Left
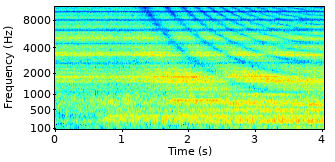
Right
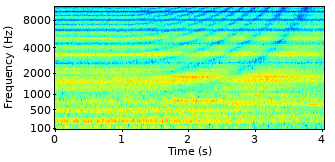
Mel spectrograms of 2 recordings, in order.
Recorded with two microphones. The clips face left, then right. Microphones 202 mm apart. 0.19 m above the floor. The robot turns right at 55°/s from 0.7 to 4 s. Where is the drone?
100° right; by 4.1 s 80° left.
